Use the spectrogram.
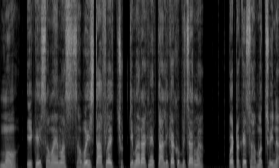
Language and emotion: Nepali, disgusted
